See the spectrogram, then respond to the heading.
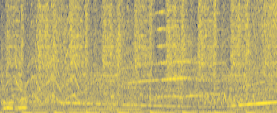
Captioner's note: sirens; electronic dance music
